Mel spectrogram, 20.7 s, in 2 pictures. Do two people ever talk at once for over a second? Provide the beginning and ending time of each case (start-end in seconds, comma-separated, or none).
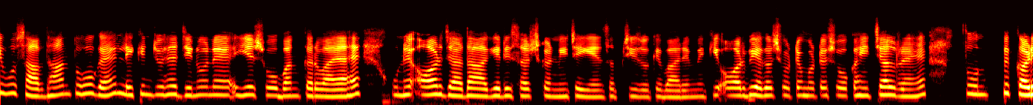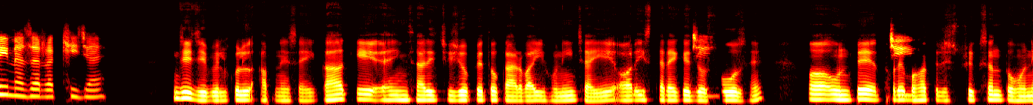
none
